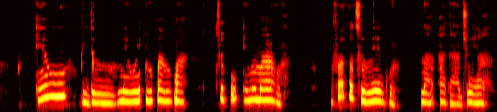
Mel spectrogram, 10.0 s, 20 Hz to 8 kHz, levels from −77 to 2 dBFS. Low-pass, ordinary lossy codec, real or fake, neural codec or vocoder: none; none; real; none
